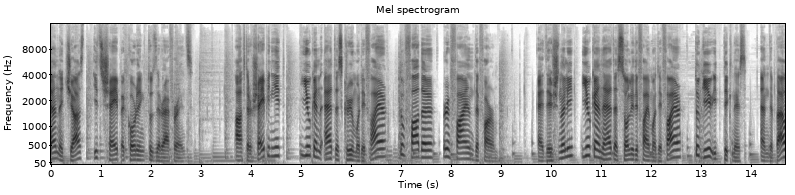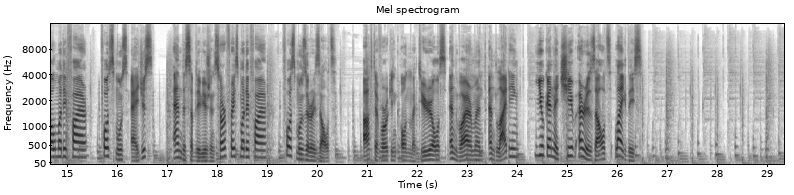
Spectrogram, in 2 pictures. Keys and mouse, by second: 0.0 Tab, 0.1 click, 1.0 shift+a, 1.1 Tab, 1.7 a, 1.7 r, 2.2 ctrl+click, 2.3 g, 2.8 click, 3.3-4.8 typing, 4.0 click, 4.4 click, 4.6 click, 4.9 click, 5.0 Tab, 5.8-7.6 drag, 8.0 click, 8.3 middle drag, 8.6 KP_1, 8.9 click, 9.0 Tab, 9.3 KP_1, 9.4 e, 9.7 r, 10.1 ctrl+z, 10.2 ctrl+z, 10.3 Tab, 10.4 click, 10.5 middle click, 10.6 middle click, 11.0 click, 11.7 drag, 12.0 middle click, 12.7 middle drag, 13.2-15.1 drag, 15.3 middle click, 15.6 shift+middle click, 16.0-17.2 shift+drag, 17.4 shift+click, 17.8 drag, 18.0-18.7 drag, 20.4 click, 21.5-21.9 middle drag, 21.9 click, 22.3 middle click, 22.8 middle drag, 23.2 KP_1, 24.9 click, 25.1 h, 25.2 right click, 25.3-26.4 middle drag.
